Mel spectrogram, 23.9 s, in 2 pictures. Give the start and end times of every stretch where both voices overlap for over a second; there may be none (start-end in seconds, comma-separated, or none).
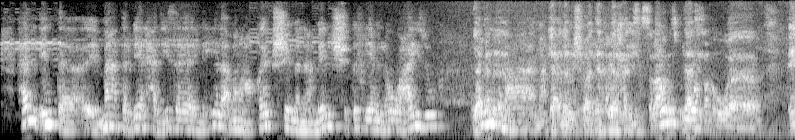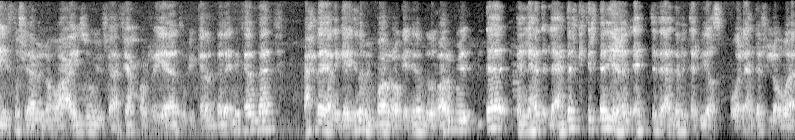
8.2-10.6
